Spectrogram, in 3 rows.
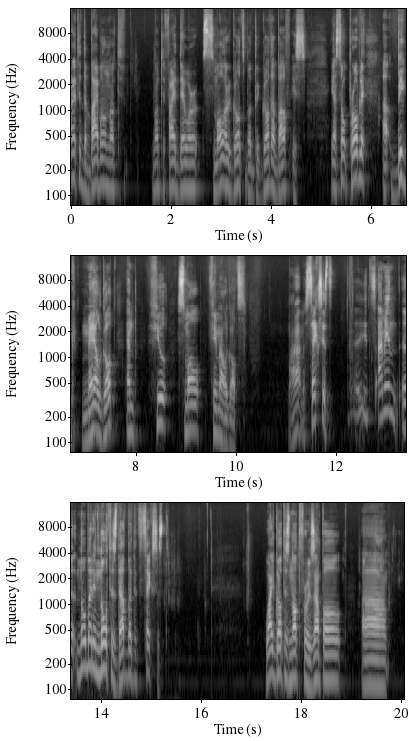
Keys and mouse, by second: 15.0 ], 15.2 ], 15.3 ], 17.7 alt+q, 19.6 alt+q.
